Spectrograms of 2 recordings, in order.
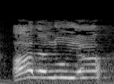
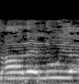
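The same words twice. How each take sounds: First: Weary hallelujah. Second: High, louder, bright exclamation of praise; joyful hallelujah. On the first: Preacher acting a believer's bad day, dejected. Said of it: "a drugi". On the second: Preacher acting a believer's good day, joyful. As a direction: show the good day, full of joy. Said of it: "Że jeden dzień jest". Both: Retold or imitated.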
